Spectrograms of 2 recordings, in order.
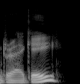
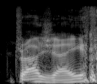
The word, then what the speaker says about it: dragée: The Australian way to say dragée is dragée, not dragée.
